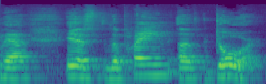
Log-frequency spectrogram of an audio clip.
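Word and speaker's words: Dor: is the plane of door d-o-r not d-o-o-r but d-o-r door and then below that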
